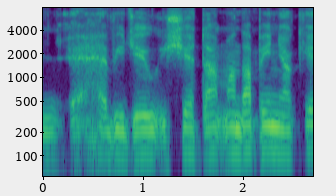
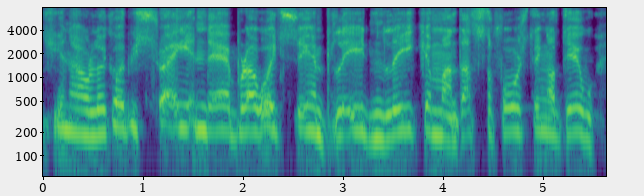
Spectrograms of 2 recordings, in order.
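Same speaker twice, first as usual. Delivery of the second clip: much higher, keyed-up voice; pumped, ready to jump straight in; fired up; 8 semitones higher than usual. Real, not acted. Fired up about helping.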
